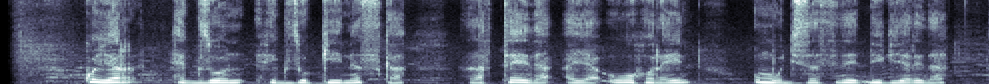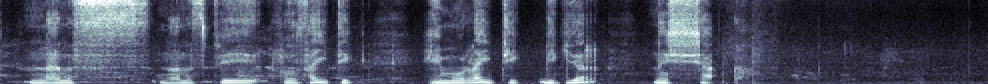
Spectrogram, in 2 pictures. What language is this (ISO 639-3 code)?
som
